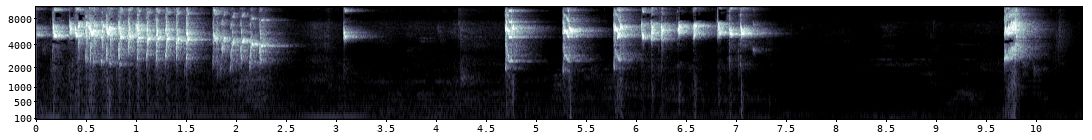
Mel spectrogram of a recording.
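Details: Shrill rapid chatter from a lovebird opens the recording, followed by a quiet gap and then scattered sharp, high chirps in small clusters, ending on a lone chirp.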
